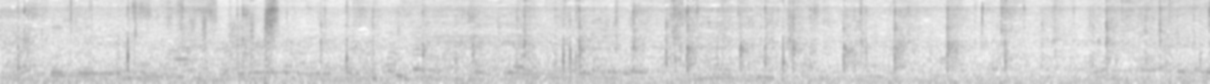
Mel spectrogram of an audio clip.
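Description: Low chatter of a small outdoor crowd of fans, voices talking over one another without pause, with scattered light clicks.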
